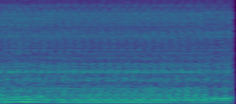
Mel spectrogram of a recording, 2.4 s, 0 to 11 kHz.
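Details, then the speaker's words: Reliant Robin idling with battery charge very low from a failing alternator putting out only about 12 V: uneven idle, misfiring as low current starves the ignition; smooths once charge rises; alternator replaced with a more powerful one. "the current is so low in the battery, it's taking it away from the ignition system. Now, as you can hear, it's misfiring because it's not. As soon as it brings the charge up, it's fine."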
